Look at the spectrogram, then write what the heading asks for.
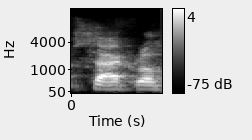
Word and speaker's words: sacral: It's sacral? Is the right way to pronounce it, or sacral? Yeah, sacral chakra.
